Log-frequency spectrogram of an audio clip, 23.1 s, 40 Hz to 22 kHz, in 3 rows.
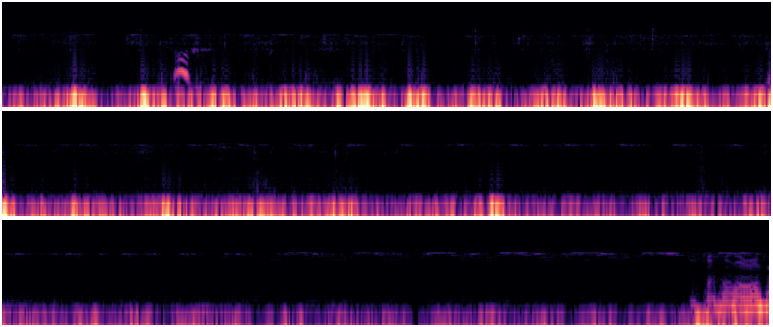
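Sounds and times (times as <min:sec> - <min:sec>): low microphone rumble: 0:00.0 - 0:17.8
cicadas chorus: 0:00.0 - 0:23.0.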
